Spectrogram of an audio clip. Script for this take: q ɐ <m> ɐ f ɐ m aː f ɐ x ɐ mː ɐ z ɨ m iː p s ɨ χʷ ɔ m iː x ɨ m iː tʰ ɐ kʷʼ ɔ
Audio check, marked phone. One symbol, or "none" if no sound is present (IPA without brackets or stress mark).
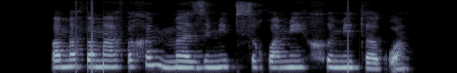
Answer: m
